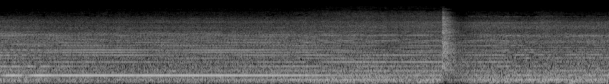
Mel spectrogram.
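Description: A crane's motor hums steadily.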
